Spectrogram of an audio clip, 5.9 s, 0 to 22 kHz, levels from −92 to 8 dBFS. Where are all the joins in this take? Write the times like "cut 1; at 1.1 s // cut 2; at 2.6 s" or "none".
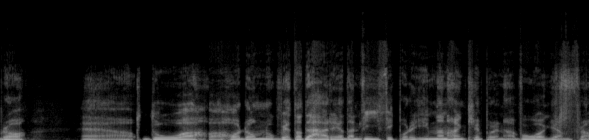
cut 1; at 1.4 s // cut 2; at 2.1 s // cut 3; at 3.1 s // cut 4; at 3.6 s // cut 5; at 4.0 s // cut 6; at 4.8 s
